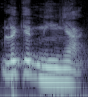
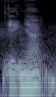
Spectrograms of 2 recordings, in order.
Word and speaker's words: Gignac: Look at Niñac, bro. That's not even how you pronounce his name, but Gignac.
